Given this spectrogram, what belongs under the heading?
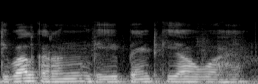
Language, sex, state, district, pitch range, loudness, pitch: Hindi, male, Jharkhand, Deoghar, 120-130 Hz, -17 LUFS, 125 Hz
